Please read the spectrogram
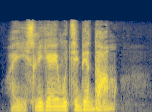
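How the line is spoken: Whisper. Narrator (Russian): прошептал вождь истериков

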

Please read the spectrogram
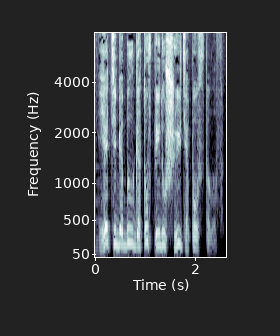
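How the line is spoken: Hissing. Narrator (Russian): прошипел Чехов

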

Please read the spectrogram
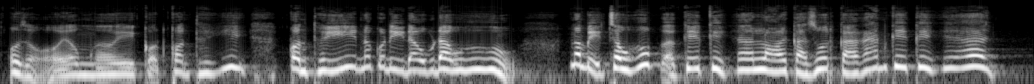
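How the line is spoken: Trembling panicked stammer. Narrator (Vietnamese): Bà Tránh run rẩy, miệng lắp bắp

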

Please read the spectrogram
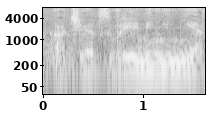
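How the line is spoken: Near growl. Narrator (Russian): Матвей почти рычал

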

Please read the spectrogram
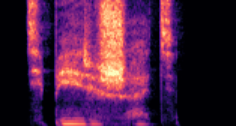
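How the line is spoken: Whispered. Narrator (Russian): прошептала рыжая

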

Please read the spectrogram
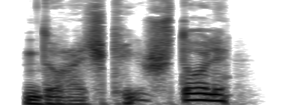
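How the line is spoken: Disinterested mutter. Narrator (Russian): пробормотал себе под нос комитетский, теряя интерес к теме

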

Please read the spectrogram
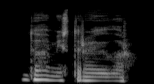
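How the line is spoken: Muffled answer. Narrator (Russian): глухо ответил

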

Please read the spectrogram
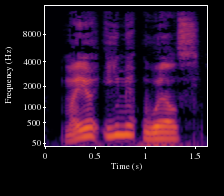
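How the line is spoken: Plain. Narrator (Russian): ответила она

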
